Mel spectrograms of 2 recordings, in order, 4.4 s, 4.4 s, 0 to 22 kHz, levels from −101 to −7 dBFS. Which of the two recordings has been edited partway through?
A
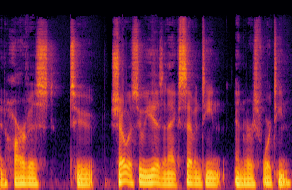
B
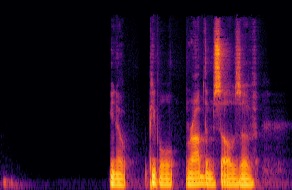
B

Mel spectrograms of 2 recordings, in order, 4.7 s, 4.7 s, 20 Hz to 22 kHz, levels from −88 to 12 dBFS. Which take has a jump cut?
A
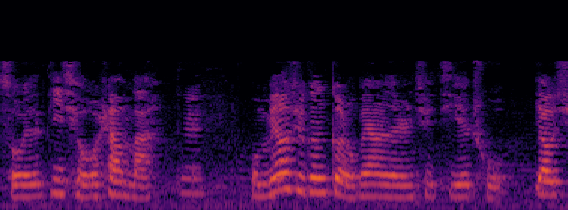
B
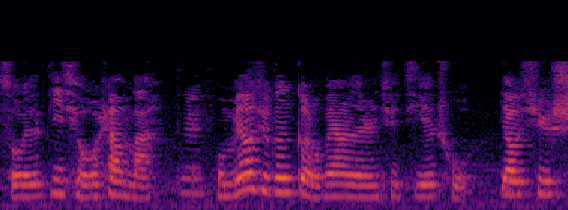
B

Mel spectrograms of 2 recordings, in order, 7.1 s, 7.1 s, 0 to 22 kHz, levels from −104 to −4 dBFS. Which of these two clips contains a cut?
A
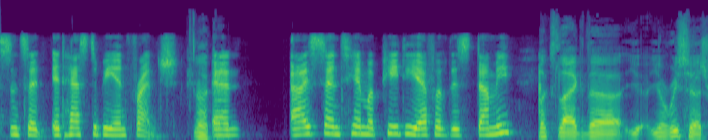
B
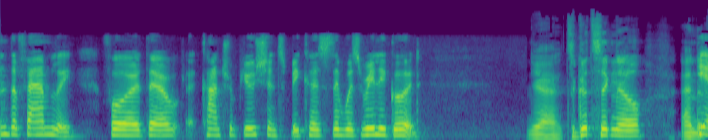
A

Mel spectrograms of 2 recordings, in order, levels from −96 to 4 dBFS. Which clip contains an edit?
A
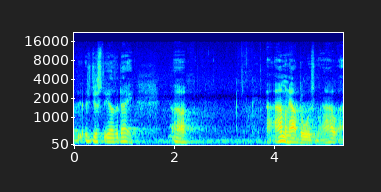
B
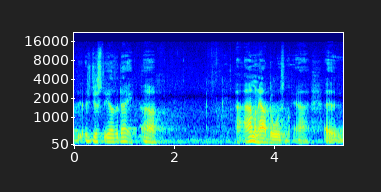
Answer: B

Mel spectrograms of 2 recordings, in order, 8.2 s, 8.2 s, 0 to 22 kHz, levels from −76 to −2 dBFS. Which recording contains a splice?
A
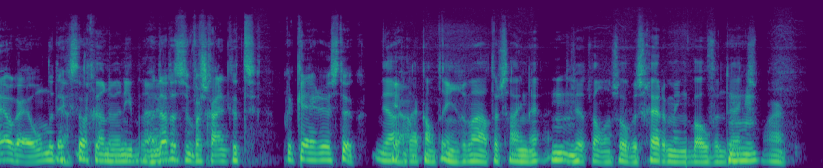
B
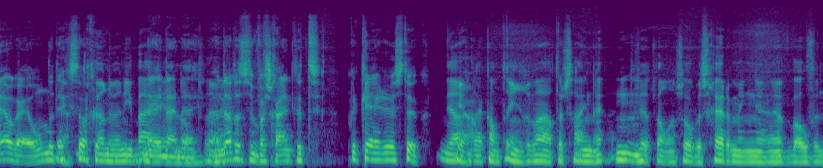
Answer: A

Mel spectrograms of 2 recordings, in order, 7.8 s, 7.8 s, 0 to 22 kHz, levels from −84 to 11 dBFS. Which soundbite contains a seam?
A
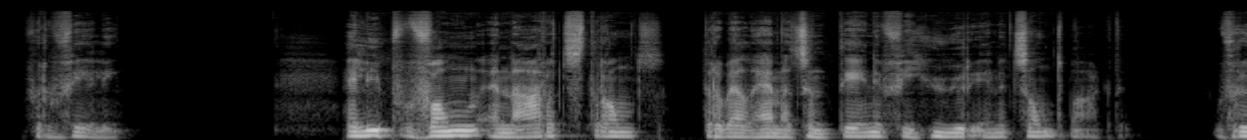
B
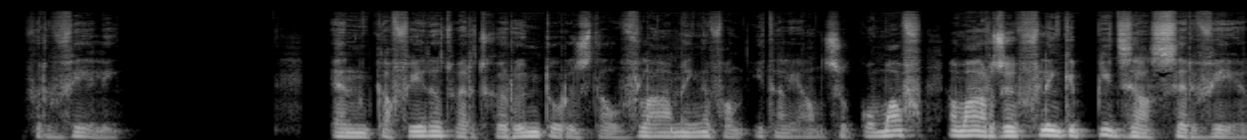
B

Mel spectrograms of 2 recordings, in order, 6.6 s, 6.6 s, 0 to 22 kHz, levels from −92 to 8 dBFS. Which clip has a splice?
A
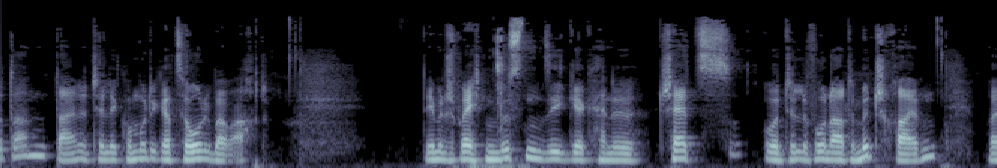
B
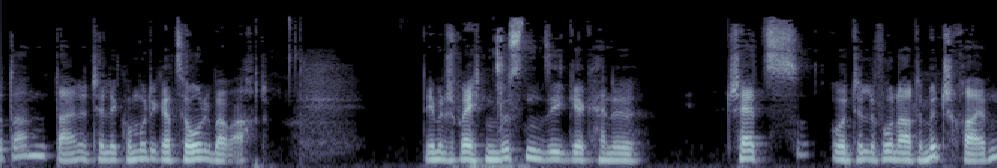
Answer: A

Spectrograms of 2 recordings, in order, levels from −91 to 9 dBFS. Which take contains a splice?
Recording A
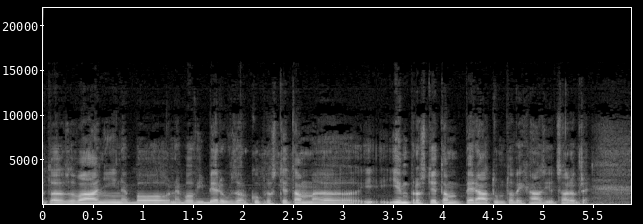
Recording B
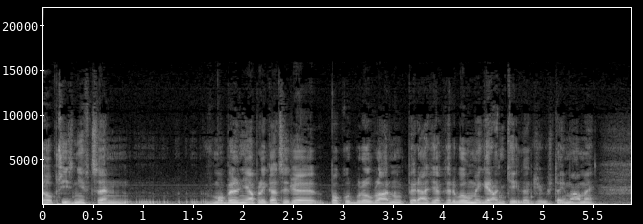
B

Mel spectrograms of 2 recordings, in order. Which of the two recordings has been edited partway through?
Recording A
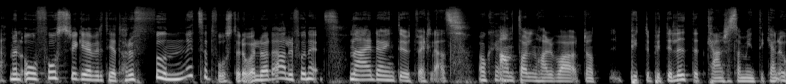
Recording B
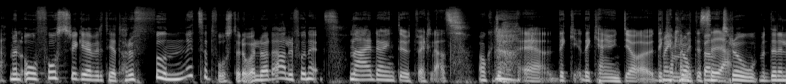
B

